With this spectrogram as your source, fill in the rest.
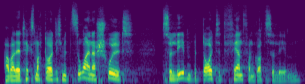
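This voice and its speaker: A man preaching a sermon as pastor, earnest, slowing down to stress key words. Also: medium pitch, expressive, a bit bright. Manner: earnest, slows down for emphasis. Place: church. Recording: long church reverb.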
